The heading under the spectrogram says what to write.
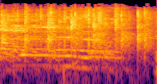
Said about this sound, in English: You know, round of applause.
